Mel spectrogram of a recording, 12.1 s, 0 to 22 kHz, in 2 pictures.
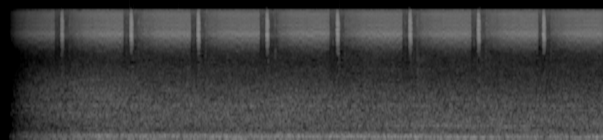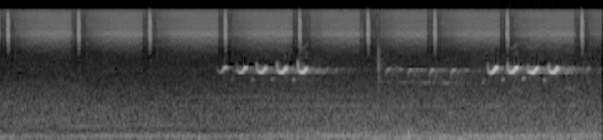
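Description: Katydid buzzing: a steady high-pitched buzz broken by brief pauses about every 0.7 seconds. From about eight seconds in, a small songbird joins with quick runs of about four chirped notes.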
